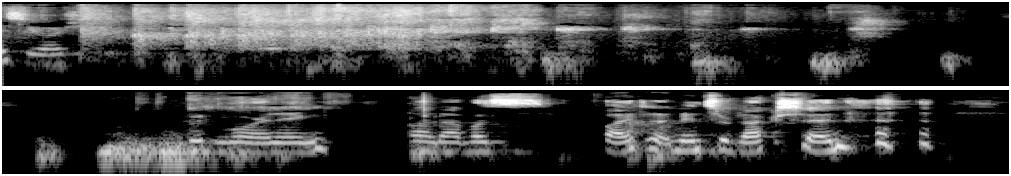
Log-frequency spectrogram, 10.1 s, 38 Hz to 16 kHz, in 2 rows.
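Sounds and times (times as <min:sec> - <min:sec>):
audience applause: 0:00.0 - 0:03.8
low thumps and bumps: 0:02.6 - 0:07.3.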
